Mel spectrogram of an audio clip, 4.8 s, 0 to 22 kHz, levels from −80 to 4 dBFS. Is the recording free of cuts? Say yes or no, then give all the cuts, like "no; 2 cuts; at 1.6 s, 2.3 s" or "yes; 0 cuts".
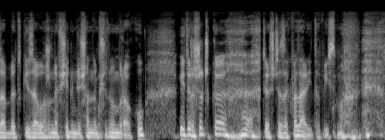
no; 1 cut; at 3.2 s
